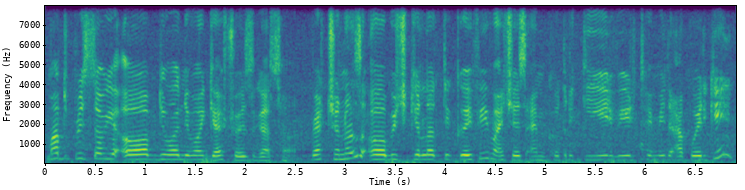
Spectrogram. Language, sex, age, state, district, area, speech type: Kashmiri, female, 30-45, Jammu and Kashmir, Srinagar, urban, spontaneous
